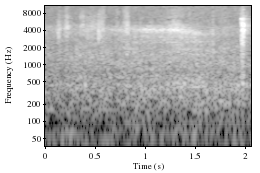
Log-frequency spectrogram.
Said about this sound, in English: and by the way, if you hear something in the background, uh, um, we are getting some rain.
